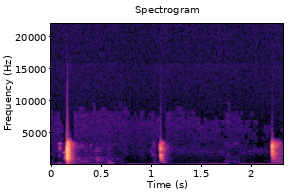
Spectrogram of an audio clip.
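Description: Two short, sharp clicks, a louder one just after the start and a fainter one about a second later, with near quiet between.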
